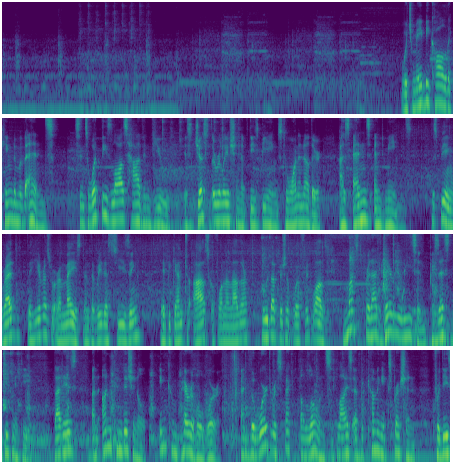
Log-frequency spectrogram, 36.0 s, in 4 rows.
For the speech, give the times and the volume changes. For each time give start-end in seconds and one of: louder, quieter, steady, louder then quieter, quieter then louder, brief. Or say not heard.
8.0-35.9 steady.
